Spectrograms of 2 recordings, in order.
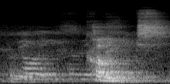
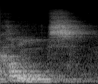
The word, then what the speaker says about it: colleagues: this one here how did you say this colleages yes so pronunciation would be it's difficult to do this because this board joins my R together but this is an an on so colleagues now colleagues is good because you can use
